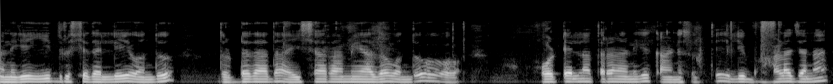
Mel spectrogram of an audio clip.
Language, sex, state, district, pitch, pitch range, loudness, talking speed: Kannada, male, Karnataka, Belgaum, 125 Hz, 120-135 Hz, -18 LUFS, 115 wpm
